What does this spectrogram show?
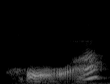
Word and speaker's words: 火: La prononciation, c'est Huo. Huo.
